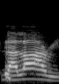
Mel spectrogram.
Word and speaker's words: LaLaurie: Lalari. That's it. That's Oh, okay. it. I Yeah. told Oh, y'all yeah. I mispronounce everything, right?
